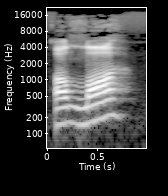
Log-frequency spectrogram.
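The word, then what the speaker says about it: الله: Allah, lam is pronounced with a heavy sound.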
